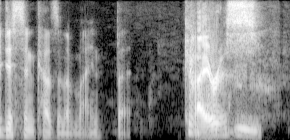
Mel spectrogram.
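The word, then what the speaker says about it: Kyriss: Maybe a distant cousin of mine, but Kyrus. We pronounce it Chris, actually.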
